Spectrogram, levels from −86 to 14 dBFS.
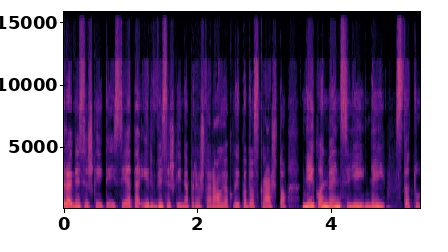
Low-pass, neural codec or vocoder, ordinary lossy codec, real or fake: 14.4 kHz; vocoder, 44.1 kHz, 128 mel bands every 512 samples, BigVGAN v2; Opus, 16 kbps; fake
